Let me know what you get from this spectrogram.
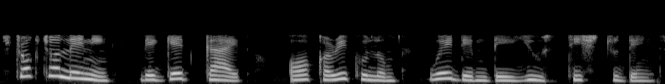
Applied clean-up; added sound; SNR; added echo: none; none; none; none.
